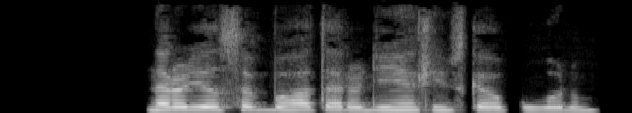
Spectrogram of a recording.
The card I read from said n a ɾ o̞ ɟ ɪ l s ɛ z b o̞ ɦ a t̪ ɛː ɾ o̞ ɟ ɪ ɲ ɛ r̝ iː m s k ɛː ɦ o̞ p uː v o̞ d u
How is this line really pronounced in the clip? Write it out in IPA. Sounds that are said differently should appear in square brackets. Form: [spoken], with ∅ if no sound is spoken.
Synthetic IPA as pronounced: n a ɾ o̞ ɟ ɪ l s ɛ [v] b o̞ ɦ a t̪ ɛː ɾ o̞ ɟ ɪ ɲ ɛ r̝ iː m s k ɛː ɦ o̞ p uː v o̞ d u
